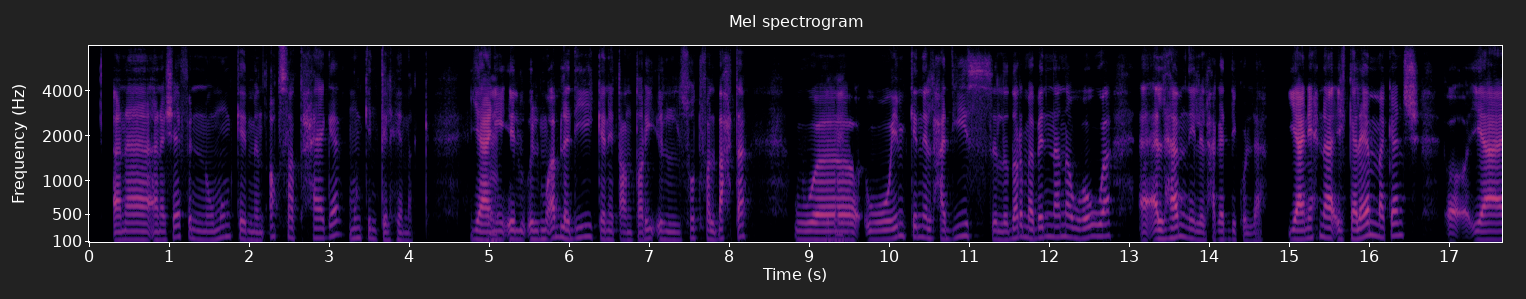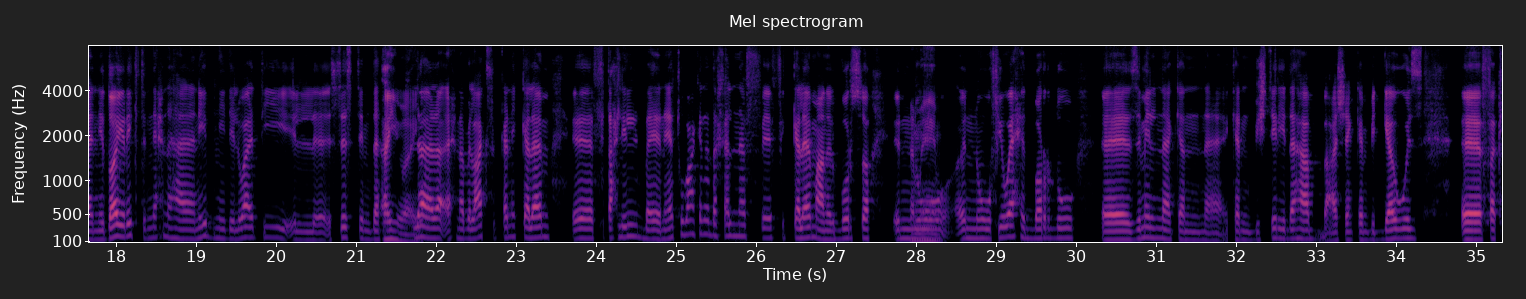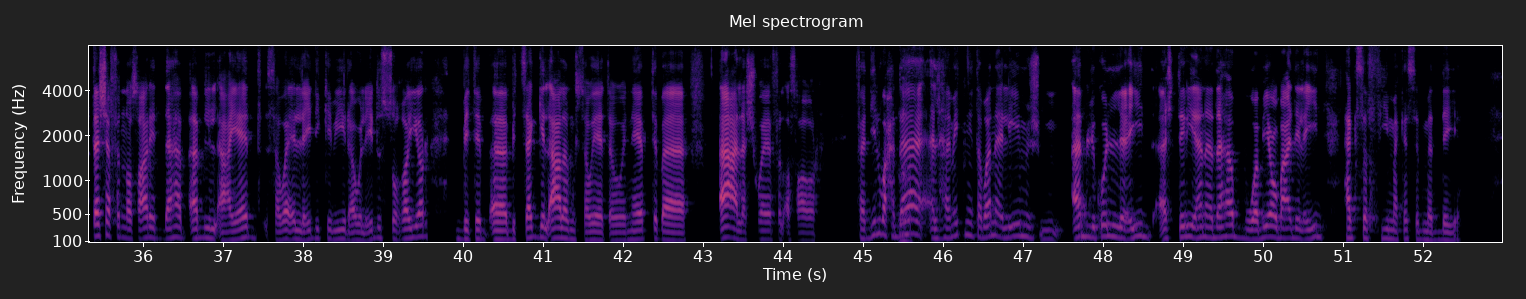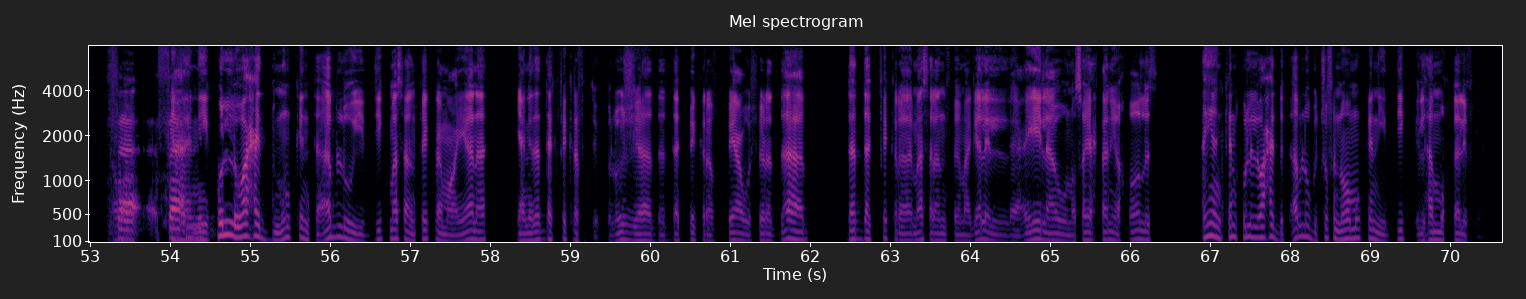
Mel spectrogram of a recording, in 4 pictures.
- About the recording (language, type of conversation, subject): Arabic, podcast, احكيلي عن مرة قابلت فيها حد ألهمك؟
- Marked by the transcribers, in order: in English: "direct"; in English: "الsystem"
